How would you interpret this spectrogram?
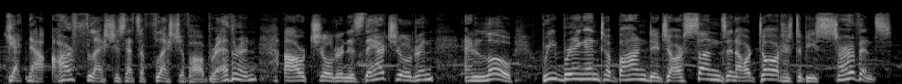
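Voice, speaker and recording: A man voicing a lamenting, bright-voiced townsman. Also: high-pitched, animated, normal speed, few pauses, slight background noise. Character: grieving man of the people, lamenting bondage. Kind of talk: dramatized scripture reading.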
